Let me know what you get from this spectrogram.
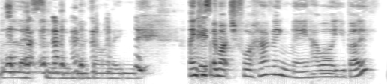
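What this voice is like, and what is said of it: Polished radio presenter voice. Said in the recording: “We love that radio voice that you have.”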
